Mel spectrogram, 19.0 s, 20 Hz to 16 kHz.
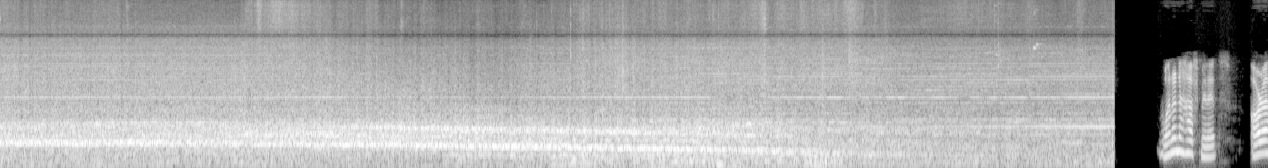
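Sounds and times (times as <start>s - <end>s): train wheels rumbling on rail: 0.0s - 15.8s
droning whine: 0.0s - 16.7s.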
